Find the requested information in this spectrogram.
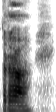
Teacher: In a Puerto Rican accent, they still use the regular tapped R, ra, in between vowels.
